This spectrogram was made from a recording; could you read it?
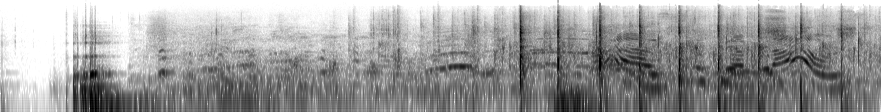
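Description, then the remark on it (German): A bottle genie gives a loud, low, drawn-out burp, then it gives way to squeaky vocal chirps punctuated by a string of sharp clicks and taps. “Der Flaschengeist rülpst.”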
